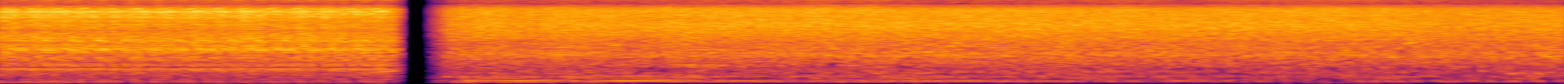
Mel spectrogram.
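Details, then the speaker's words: Engine after repair near alternator belt area: smooth even note with clean revs, no squeal, chirp or rattle; earlier noise gone, running normal. "Wala na po yung ingay na kumalag singsing singsing na po ah papalabas na to matatapos na ngayon naala na yung ingay ng ahang kal magising na lalo na agag may n- rebolusyon po ngayon normal na normal na po Okay normal na"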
